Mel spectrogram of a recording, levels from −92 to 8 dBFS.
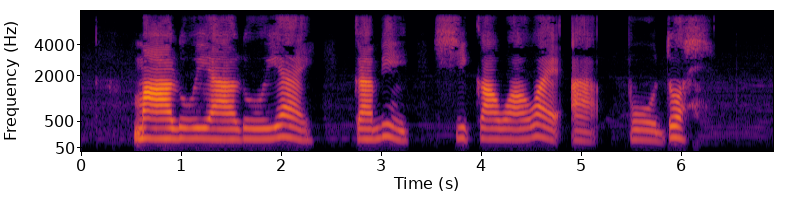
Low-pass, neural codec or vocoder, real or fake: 7.2 kHz; none; real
